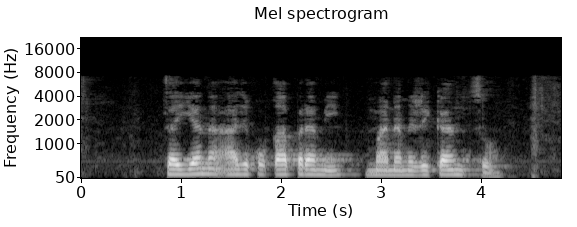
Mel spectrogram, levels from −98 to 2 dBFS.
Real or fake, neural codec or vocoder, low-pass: real; none; 7.2 kHz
